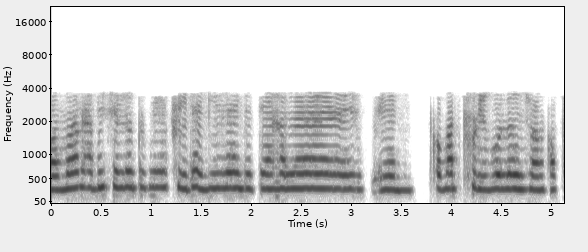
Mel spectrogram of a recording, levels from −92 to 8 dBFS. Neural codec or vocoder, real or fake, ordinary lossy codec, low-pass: codec, 16 kHz, 2 kbps, FreqCodec, smaller model; fake; MP3, 32 kbps; 3.6 kHz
